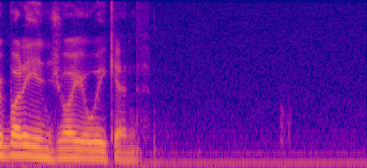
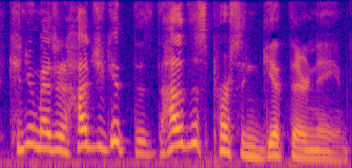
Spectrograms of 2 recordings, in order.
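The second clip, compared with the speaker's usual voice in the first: incredulous; 8 semitones higher than usual. Real, not acted. Marveling at odd name.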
